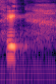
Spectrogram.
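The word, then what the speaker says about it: Haidt: religion by jonathan hey i think that's how you pronounce his last name i think it's not height i think it's hate um and i know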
